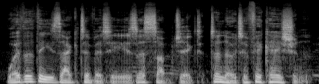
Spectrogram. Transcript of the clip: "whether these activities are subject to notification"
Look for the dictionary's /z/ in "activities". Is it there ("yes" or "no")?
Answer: yes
